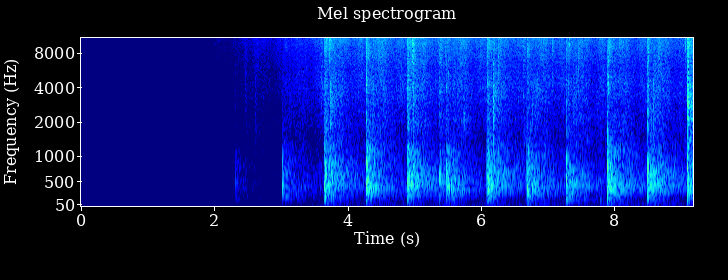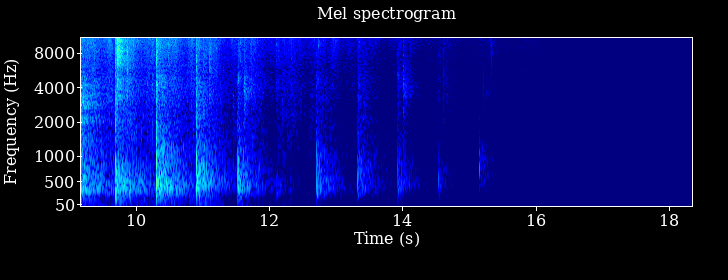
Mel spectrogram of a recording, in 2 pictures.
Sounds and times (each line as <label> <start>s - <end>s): Walking in hallway wearing highheels 2.3s - 15.6s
